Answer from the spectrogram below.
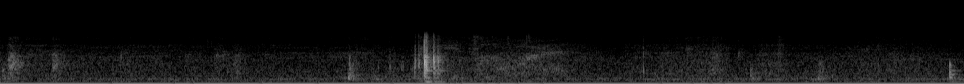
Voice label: Whisper; Oakley plantation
